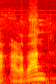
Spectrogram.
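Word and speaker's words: Desjardins: momento de explicarles que cuando en francés termina en jardín algo o sea algún nombre también jardín se produce se pronuncia ardan no se produce a jardín ya ardan entonces este es el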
